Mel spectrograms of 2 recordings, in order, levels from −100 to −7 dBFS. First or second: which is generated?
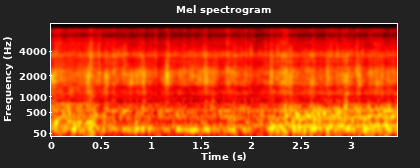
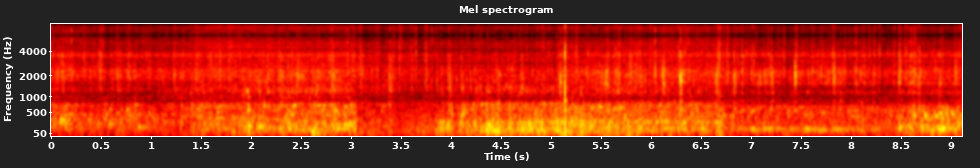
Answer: first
